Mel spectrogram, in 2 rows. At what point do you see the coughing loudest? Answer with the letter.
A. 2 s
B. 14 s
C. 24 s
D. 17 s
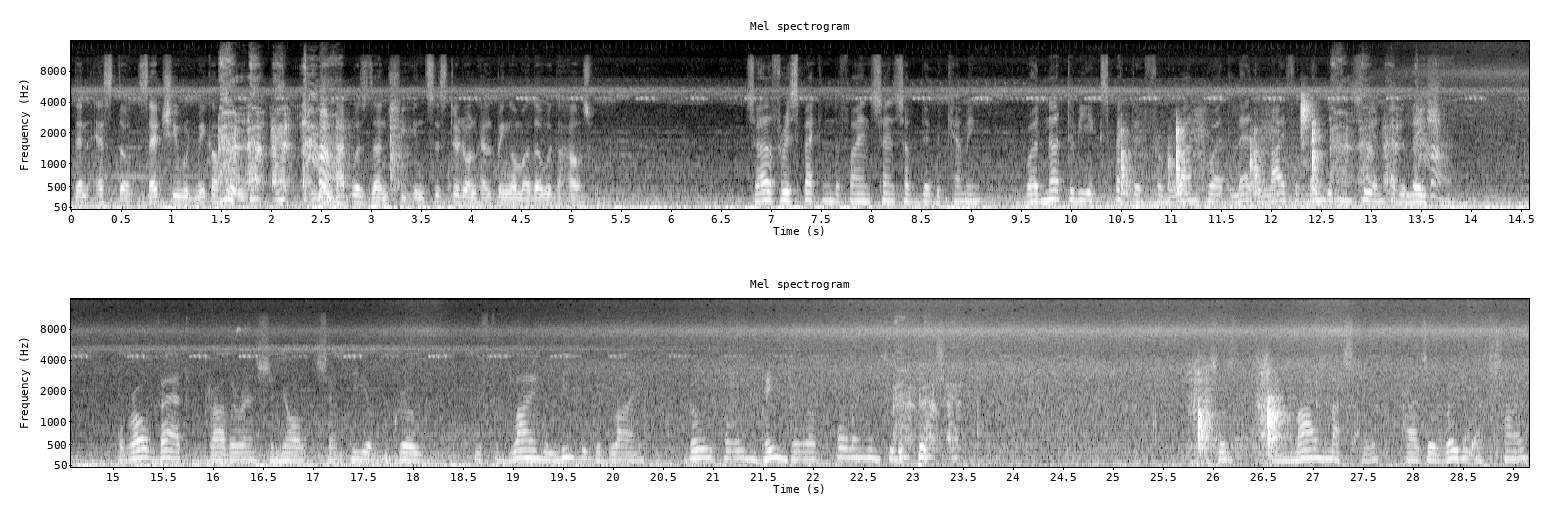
A.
